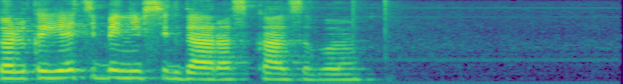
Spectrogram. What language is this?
Russian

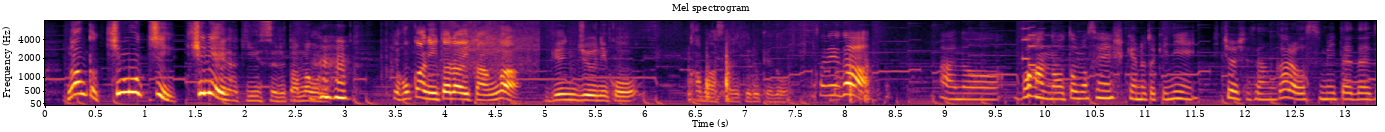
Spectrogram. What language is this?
Japanese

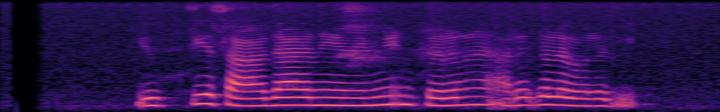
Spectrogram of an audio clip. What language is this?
Sinhala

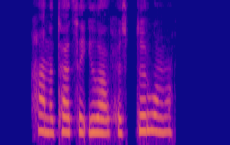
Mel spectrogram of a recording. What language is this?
Abkhazian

